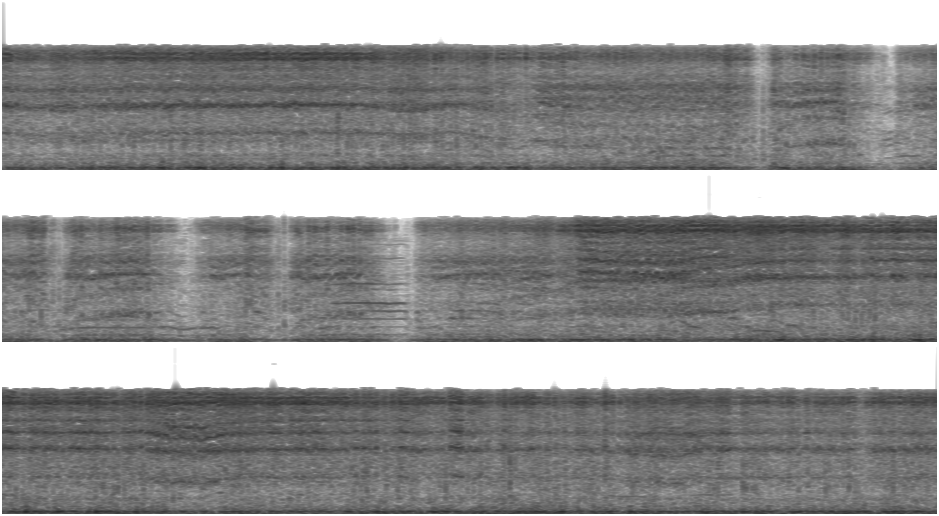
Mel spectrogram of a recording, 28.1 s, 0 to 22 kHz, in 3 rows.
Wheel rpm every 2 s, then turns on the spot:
220, 230, 210, 140, 80, 90, 80, 160, 210, 240, 230, 230, 230, 230.
none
